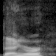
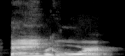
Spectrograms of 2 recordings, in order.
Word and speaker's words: Bangor: We did Portland, we did Bangor, we did Lewiston. Oh, you said it wrong. Oh, you said it wrong. Bangor.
